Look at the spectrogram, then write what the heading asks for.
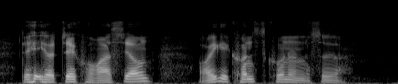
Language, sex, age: Danish, male, 56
